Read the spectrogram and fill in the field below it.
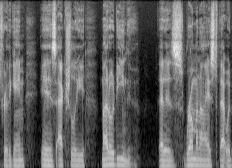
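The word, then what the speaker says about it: Madoriinu: wanted to make a quick clarification the Japanese pronunciation of mine's name in the original uh Japanese text for the game is actually marinu that is romanized that would be m a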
